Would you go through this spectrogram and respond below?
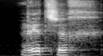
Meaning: randy, in heat, horny, lewd
- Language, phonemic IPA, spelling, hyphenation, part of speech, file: Dutch, /ˈrɪt.səx/, ritsig, rit‧sig, adjective, Nl-ritsig.ogg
